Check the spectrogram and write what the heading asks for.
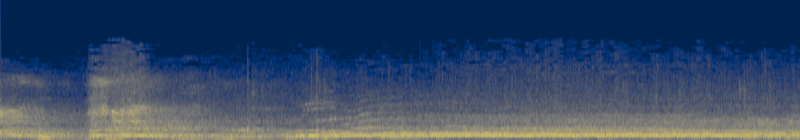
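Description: Concert crowd cheering, screaming and whooping as the band's music stops, with many voices holding long high screams from about a second and a half in.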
